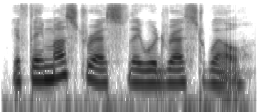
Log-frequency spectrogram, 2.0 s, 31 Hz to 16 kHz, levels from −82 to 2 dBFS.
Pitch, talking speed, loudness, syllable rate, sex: 175 Hz, 240 wpm, -17 LUFS, 4.6 syllables/s, female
